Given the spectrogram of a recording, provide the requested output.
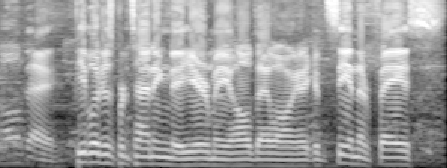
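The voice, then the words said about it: Slight accent, mumbled speech. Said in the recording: “you have a bit of an accent? ... I've been told I have an accent. I think my tongue is too big for my mouth ... My dad mumbles. My brother mumbles. The whole family mumbles. We're just mush-mouth”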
